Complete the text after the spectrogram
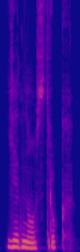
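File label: "jednostruk", Croatian; mreznik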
